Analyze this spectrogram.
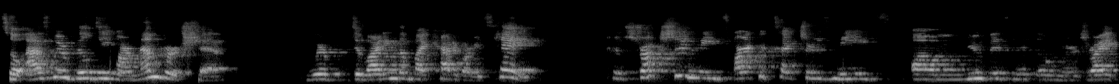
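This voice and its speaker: A woman speaks at a fairly slow pace and a loud volume, her pitch high with ordinary variation. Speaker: venue owner, chamber member. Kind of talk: roundtable discussion.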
